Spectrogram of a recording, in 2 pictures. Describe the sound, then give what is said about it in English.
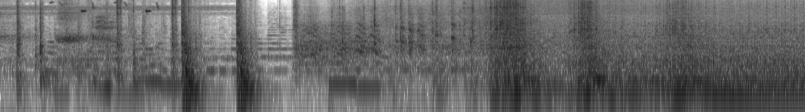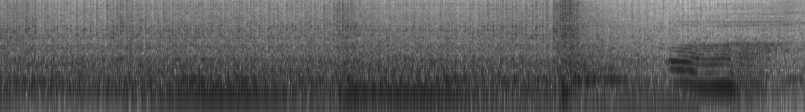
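A couple of solid truck door thunks, then an engine cranks and catches with a brief rev before settling into a steady, rumbling idle that runs to the end. “Shut up and get in the truck.”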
